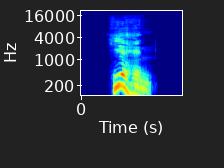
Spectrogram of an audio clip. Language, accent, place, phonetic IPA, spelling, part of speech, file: German, Germany, Berlin, [ˈhiːɐ̯hɪn], hierhin, adverb, De-hierhin.ogg
- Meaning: to here (to this place)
